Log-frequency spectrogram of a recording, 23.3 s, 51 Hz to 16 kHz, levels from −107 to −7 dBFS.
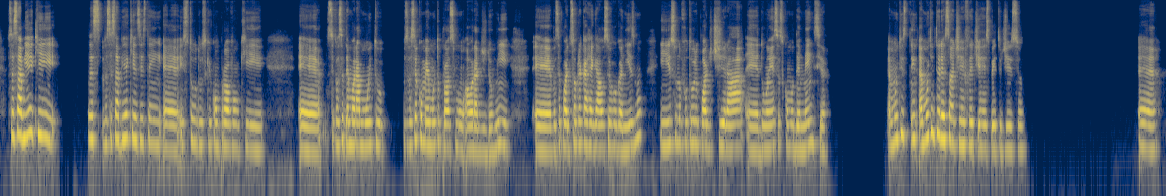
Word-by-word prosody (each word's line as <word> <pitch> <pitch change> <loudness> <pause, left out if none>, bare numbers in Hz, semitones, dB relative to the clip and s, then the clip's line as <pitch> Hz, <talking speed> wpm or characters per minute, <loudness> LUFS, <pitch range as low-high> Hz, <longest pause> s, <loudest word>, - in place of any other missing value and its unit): Você 300 -1 0
sabia 300 +2 +6
que 290 -7 -1 0.6
vo 270 - +1 0.3
você 235 +2 -3
sabia 270 +1 +3
que 275 0 -3
existem, 245 -3 -4
eh, 205 -1 +2
estudos 225 0 -7
que 225 - -8
comprovam 215 -1 +1
que, 200 -1 -7 0.7
eh, 190 -2 +4
se - - -5
você 230 +2 -2
demorar 225 -2 +3
muito 220 -1 -2 0.4
se 215 - -10
você 220 +4 -1
comer 245 -4 +1
muito 220 +1 -3
próximo 210 -1 +1
ao 195 - +2
horário 195 -1 +3
de 185 -1 -10
dormir, 205 +3 -5 0.5
eh, 195 -1 +5
você 200 +3 -6
pode 210 -1 +3
sobrecarregar 220 -2 +2
o - - -5
seu 215 +1 -3
organismo 210 +7 -2 0.3
e 220 0 -3
isso 230 +3 -3
no 235 - -7
futuro 230 0 -6
pode 210 -1 +2
te 220 +1 -5
gerar, 210 0 +3
eh, 195 -1 -1
doenças 205 +2 -3
como 205 0 -6
demência? 200 0 -3 1.2
É - - -4
muito 265 +7 -1
inst 295 -1 -4 0.2
é 220 - +5
muito 275 +7 +2
interessante 270 -6 +4
refletir 225 -1 -1
a - - -6
respeito 205 0 -3
disso. 200 0 -6 2.3
É. 205 -2 0
220 Hz, 145 wpm, -24 LUFS, 205-235 Hz, 2.3 s, sabia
